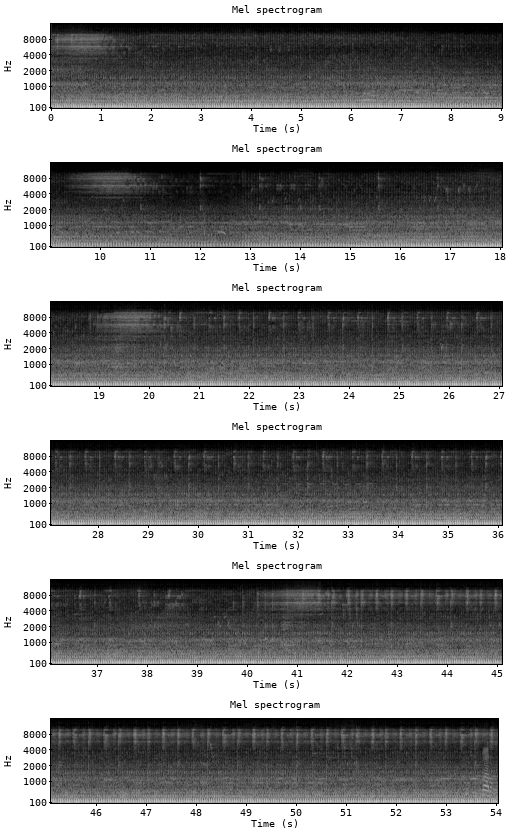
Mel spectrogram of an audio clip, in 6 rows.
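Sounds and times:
boat engine humming: 0:00.0 - 0:54.0.

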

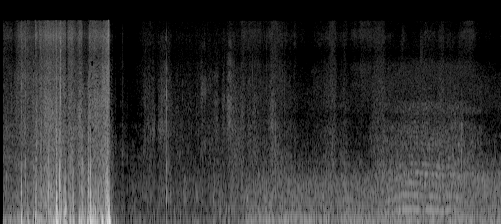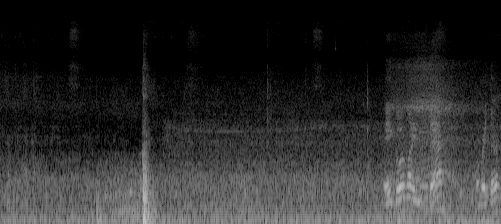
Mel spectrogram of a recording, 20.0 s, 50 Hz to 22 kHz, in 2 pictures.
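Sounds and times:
microphone crackling and buffeting: 0:00.1 - 0:11.7.

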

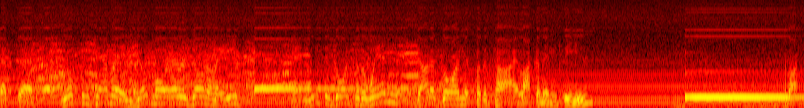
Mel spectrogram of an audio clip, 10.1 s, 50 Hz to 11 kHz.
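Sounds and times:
loud electronic beep: 0:03.2 - 0:04.7.

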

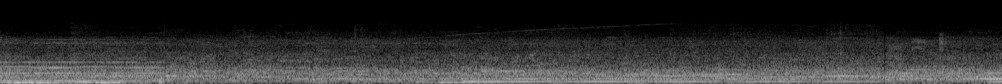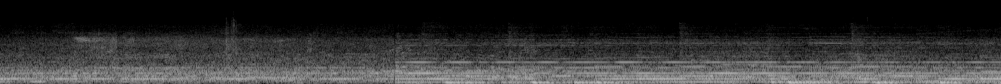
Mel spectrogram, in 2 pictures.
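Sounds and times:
murmur of crowd: 0:00.0 - 0:20.0.

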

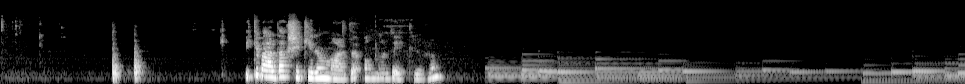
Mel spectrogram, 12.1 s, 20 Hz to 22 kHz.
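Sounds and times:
glass set down on hard surface: 0:01.4 - 0:01.9.

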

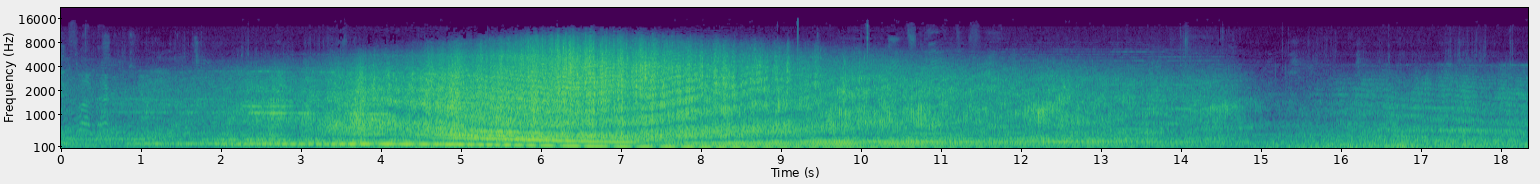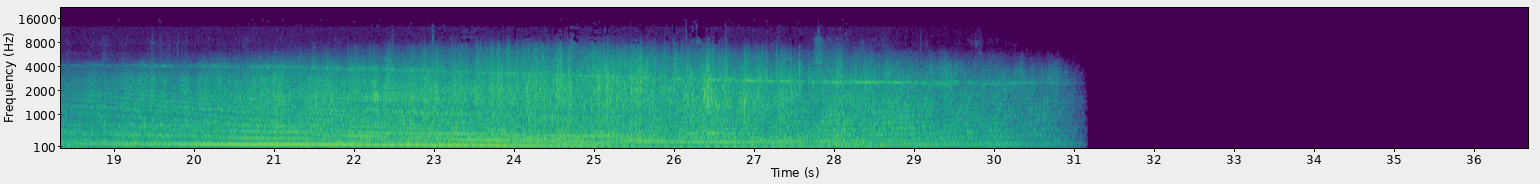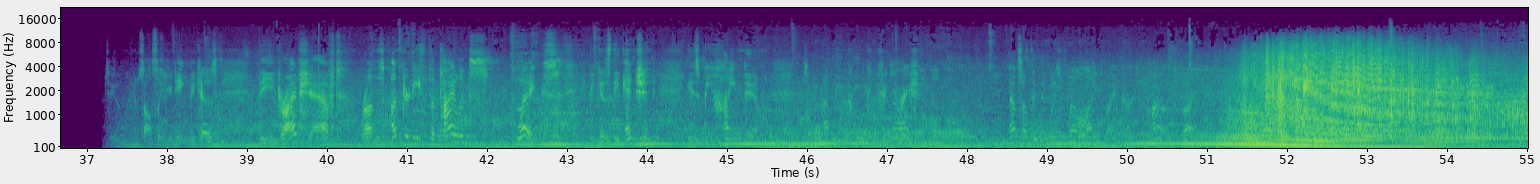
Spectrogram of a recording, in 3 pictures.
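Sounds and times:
propeller planes flying by: 0:00.0 - 0:31.2, 0:37.3 - 0:55.0.

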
